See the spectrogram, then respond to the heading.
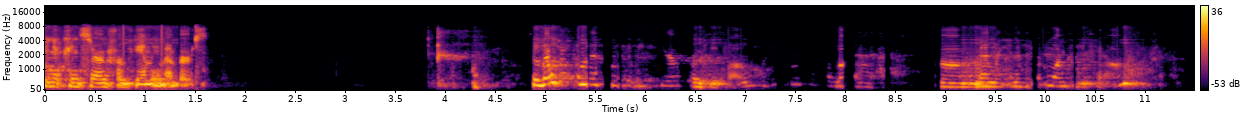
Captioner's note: pause, sound drops out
